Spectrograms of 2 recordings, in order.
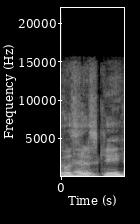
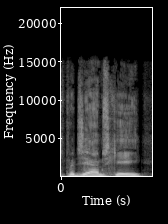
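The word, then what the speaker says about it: Podziemski: Pozinski? Anytime somebody mispronounces Pajemski, they go into our vault.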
